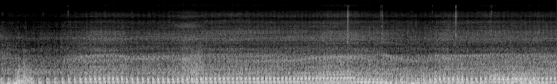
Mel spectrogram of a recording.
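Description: Honda CRF250F trail bike being ridden, its single-cylinder engine thrumming loudly and steadily close by with slight rises and dips in revs and no pauses.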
